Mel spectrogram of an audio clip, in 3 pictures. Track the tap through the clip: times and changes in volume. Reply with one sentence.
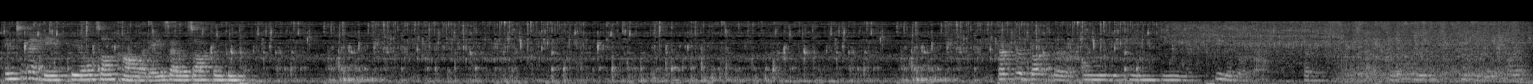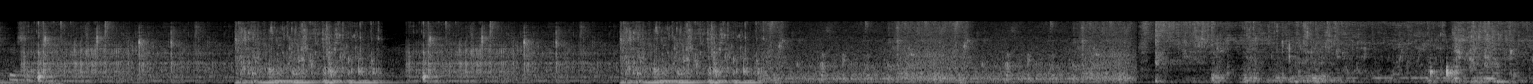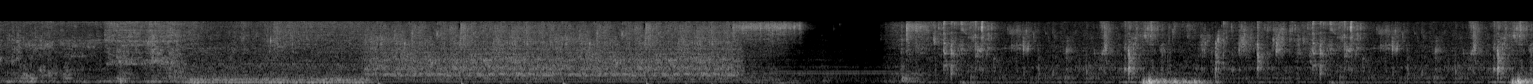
You can hear the tap from 0.0 to 45.9 s, at a steady volume.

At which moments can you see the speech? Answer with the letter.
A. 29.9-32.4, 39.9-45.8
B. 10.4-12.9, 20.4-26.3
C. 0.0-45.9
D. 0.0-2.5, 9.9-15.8
D.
